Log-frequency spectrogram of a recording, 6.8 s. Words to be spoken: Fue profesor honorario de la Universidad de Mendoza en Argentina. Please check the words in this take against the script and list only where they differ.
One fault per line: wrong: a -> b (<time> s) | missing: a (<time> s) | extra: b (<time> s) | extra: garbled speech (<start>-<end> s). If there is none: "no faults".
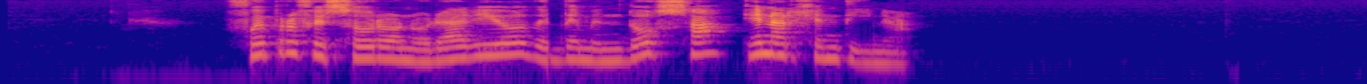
missing: la Universidad (2.8 s)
